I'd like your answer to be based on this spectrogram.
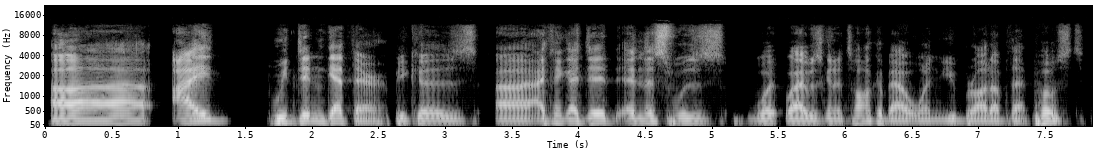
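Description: A man's voice: medium pitch, expressive, moderate pace, no echo. A man of forty, a guest on a podcast, chatting casually in an easygoing, joking, rambling way. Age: 40s. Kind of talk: casual chat.

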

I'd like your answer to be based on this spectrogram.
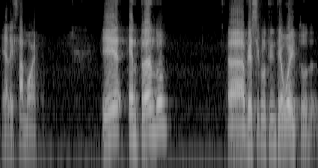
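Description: Animated man preaching a sermon. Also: mid-range voice. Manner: animated, acts out quoted dialogue.

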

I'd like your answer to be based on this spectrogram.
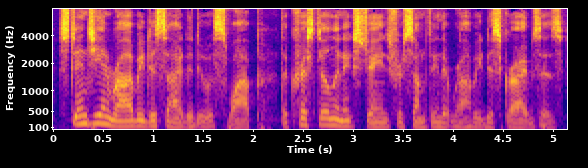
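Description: Brisk and husky, this man's medium-pitched voice comes through a dry recording of studio quality. He hosts a podcast where he casually recaps an episode of a children's show and recounts production details from behind the scenes, like a relaxed insider.

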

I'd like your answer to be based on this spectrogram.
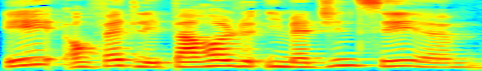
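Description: A woman's voice: medium pitch, a little fast. A young woman from France hosting a casual solo podcast, talking in a chatty, slangy way full of filler words. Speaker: podcast host.

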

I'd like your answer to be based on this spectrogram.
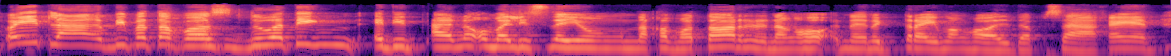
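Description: A young Filipino woman with a loud voice, telling a story animatedly in casual chat. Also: fairly high pitch, steady tone, a little fast.

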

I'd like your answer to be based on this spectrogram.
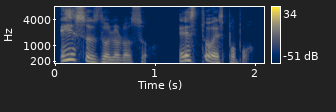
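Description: A man's voice: a little high, very animated, brisk, a bit bright, no echo, studio quality. A man with a Mexican accent, giving mocking, crude, sarcastic reaction commentary as a psychologist.

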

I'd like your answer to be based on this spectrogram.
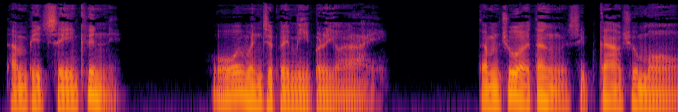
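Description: A man with a very low, deep voice preaches a Buddhist sermon, speaking straight to his listeners again and again. He tells it with vivid sound words and playful asides. The sound is close and dry, with no room echo. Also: big pitch swings, normal speed, gravelly, warm tone. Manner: keeps addressing the listeners directly.

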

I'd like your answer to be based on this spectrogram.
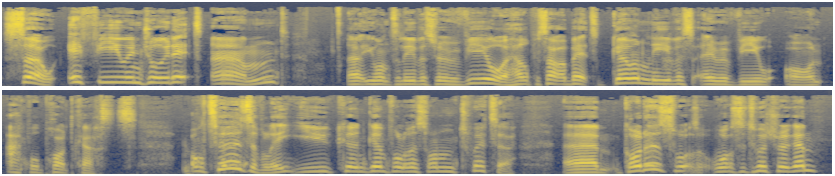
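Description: A man's voice: high-pitched, lively intonation, a little fast, a little mellow, dry recording, clean studio sound. A male podcast host wrapping up the show in an upbeat, chatty way. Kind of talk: podcast sign-off.

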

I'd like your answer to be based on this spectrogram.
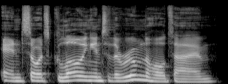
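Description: A podcast host with a slightly high, forceful voice and quick pace rants about films in casual, animated commentary. He's opinionated, slangy and profane, swearing freely.

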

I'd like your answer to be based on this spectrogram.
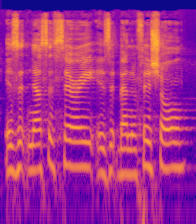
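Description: A woman's voice: medium pitch, steady tone, normal speed, poor audio. An older woman from Cape Breton with a Canadian accent, speaking as a regional councillor in a conversational political interview, assertive and plain-spoken.

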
